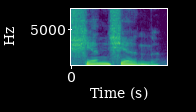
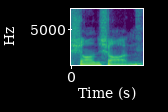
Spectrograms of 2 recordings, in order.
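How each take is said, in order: First: The name does not sound like English Sean. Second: The name sounds like the English name Sean. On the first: The speaker calls it right. "I think it's Xian Xian" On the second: The speaker calls it wrong. "it's not Sean Sean"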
